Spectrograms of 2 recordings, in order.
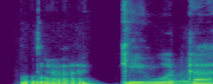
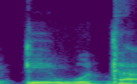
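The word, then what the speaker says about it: Kevaṭṭa: It is used the Kīvota Sutta. Other than T, they use the D. So Kīvota, it should be pronounced.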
